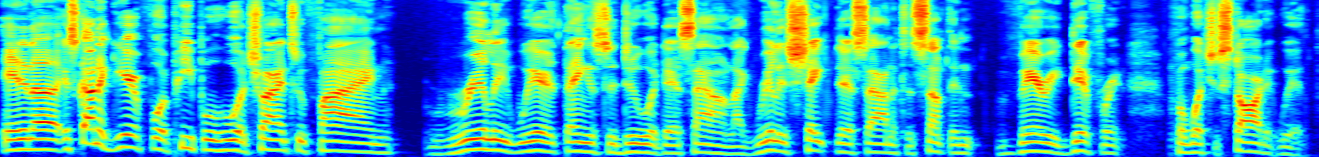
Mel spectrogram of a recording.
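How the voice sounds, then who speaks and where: A man in his thirties with a cold and a nasal voice, casually walking through music software in a laid-back, slangy way from his home studio. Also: mid-range voice, normal speed. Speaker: music producer and YouTube host.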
